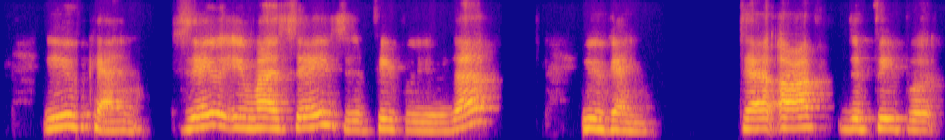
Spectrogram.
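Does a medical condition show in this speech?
Yes: ALS; sporadic, onset with wrist weakness and reduced grip, odd EMG read as carpal tunnel, widespread twitching; voice changed, can no longer sing or perform, voice banked.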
